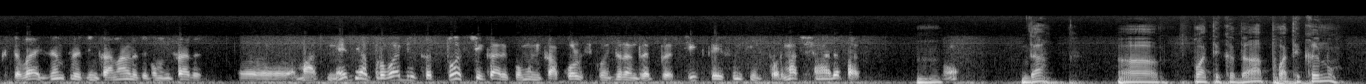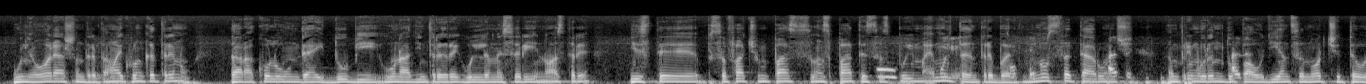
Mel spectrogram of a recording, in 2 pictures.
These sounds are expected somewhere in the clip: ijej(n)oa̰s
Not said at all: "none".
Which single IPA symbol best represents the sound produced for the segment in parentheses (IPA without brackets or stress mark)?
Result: n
